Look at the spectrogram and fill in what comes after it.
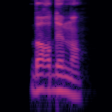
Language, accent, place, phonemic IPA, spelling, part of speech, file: French, France, Lyon, /bɔʁ.də.mɑ̃/, bordement, noun, LL-Q150 (fra)-bordement.wav
- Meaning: bordering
